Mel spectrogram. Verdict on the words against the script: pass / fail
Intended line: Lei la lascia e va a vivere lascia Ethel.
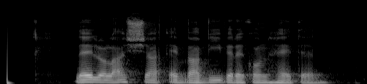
fail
